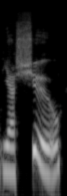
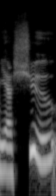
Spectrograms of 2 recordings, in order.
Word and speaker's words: Yeshua: we now understand that the form Yeshua likely reflect reflects Galilean dialectical pronunciation from the 1st century CE. In certain northern Aramaic-speaking regions, especially in Galilee, where many of Yeshua's early disciples lived, the final letter ayin was often dropped in common speech.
